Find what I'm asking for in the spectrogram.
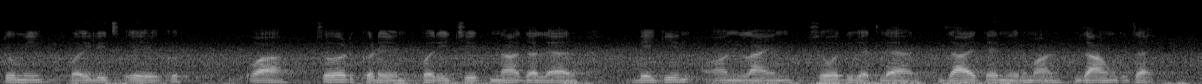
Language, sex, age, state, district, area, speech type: Goan Konkani, male, 18-30, Goa, Quepem, rural, read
